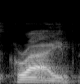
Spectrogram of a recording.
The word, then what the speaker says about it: cried: de los suaves Entonces nada más es cried no le no se pronuncia la e no y lo importante aquí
